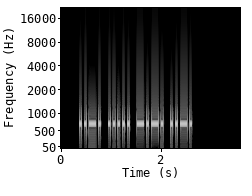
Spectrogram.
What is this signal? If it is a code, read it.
Morse code, heard as a keyed tone, about 25 wpm, 700 Hz. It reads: F5CF
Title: DXCC-100 Call Signs - 4 Characters - 25wpm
